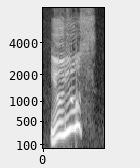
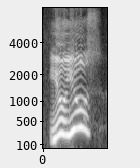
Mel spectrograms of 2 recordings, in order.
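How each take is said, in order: Both takes have the same delivery.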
